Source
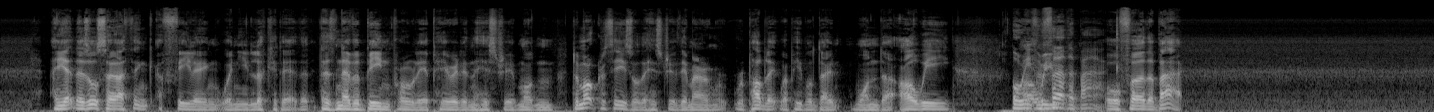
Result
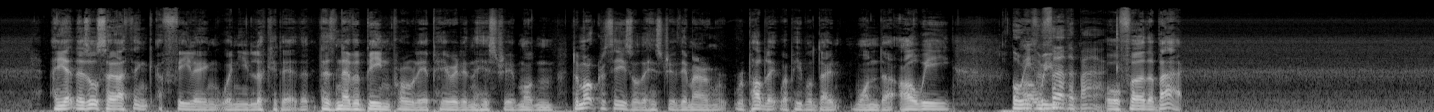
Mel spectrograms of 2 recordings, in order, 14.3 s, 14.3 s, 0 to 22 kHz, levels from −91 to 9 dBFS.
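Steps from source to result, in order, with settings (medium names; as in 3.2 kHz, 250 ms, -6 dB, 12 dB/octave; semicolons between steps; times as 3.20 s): bass shelf 430 Hz +5.5 dB; trim +3.5 dB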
